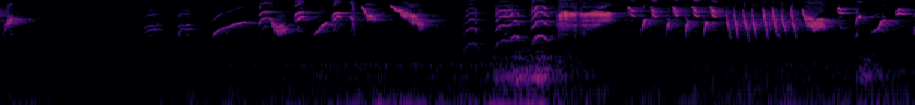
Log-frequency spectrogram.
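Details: Flawless song of a Spanish royal European goldfinch: after a brief note and pause, a lively stream of high tinkling twitters, buzzy rattles and rapid trilled notes builds steadily, with a soft low hum behind.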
